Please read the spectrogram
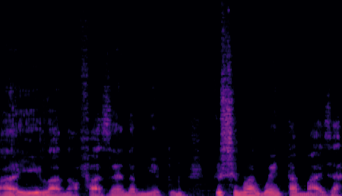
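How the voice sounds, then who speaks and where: At a very slow pace, a man speaks in a dark, mellow, somewhat breathy tone with ordinary pitch variation. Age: 60s. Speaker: businessman. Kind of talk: podcast interview.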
